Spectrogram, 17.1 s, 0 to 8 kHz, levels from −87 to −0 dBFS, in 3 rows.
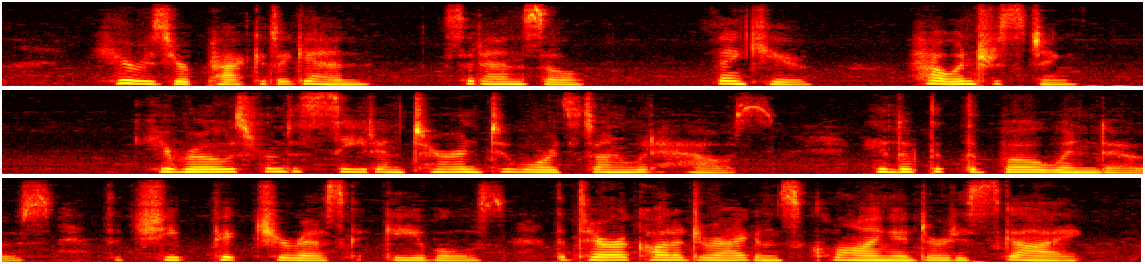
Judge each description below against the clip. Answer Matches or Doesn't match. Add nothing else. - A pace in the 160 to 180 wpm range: Doesn't match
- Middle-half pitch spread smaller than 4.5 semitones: Matches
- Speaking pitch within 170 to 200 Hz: Doesn't match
